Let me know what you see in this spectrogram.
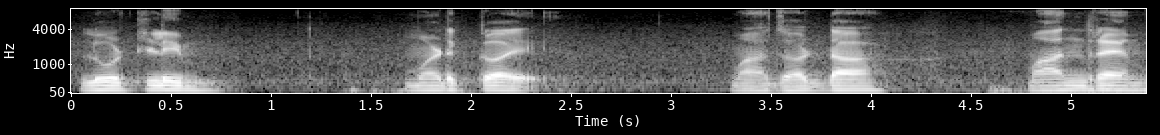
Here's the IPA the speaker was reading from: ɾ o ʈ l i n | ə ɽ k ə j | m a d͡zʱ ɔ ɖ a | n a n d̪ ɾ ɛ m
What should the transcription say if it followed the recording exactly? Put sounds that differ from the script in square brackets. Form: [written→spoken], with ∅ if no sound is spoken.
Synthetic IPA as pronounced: [ɾ→l] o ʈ l i [n→m] | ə ɽ k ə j | m a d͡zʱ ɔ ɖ a | [n→m] a n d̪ ɾ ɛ m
